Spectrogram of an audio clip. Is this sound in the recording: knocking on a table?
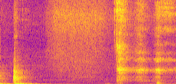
yes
